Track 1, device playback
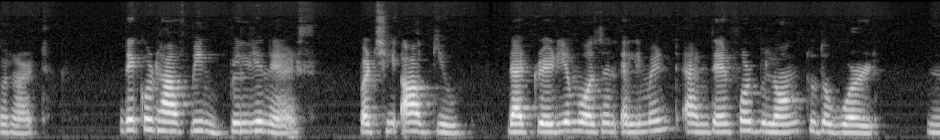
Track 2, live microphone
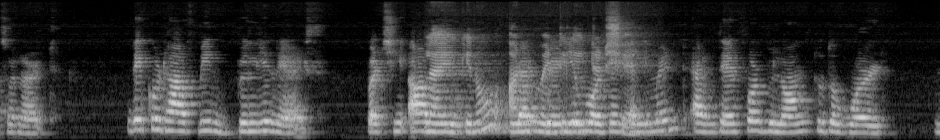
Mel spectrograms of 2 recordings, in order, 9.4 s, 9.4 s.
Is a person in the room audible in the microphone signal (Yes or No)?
Yes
